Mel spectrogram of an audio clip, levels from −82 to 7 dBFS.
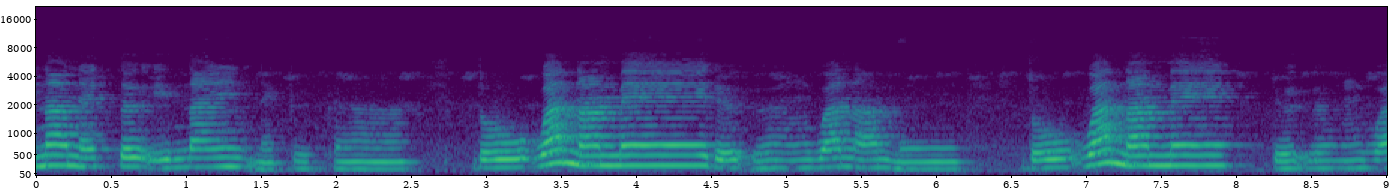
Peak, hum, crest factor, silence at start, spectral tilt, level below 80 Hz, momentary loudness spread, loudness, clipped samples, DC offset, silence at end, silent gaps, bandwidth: -8 dBFS; none; 18 dB; 0 s; -7.5 dB/octave; -72 dBFS; 12 LU; -26 LUFS; under 0.1%; under 0.1%; 0 s; none; 7.2 kHz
